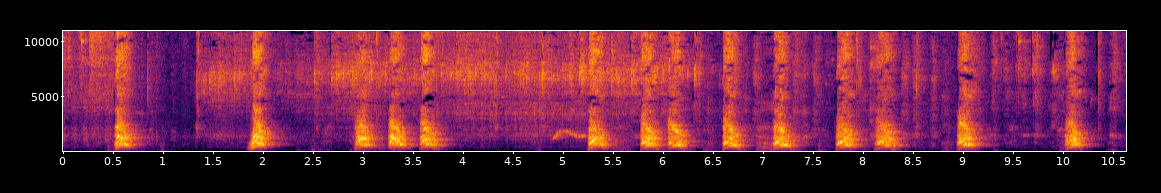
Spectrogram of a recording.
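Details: Pet dog barking indoors at a Pets at Home television advert, a string of about thirteen sharp, loud barks, some single and some in quick bursts of two or three, with a faint high tone from the television behind.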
